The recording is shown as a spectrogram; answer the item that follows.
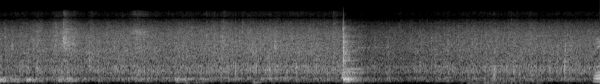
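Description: Steady rain heard from inside a garage, an even hiss throughout, with one sharp knock about three and a half seconds in.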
